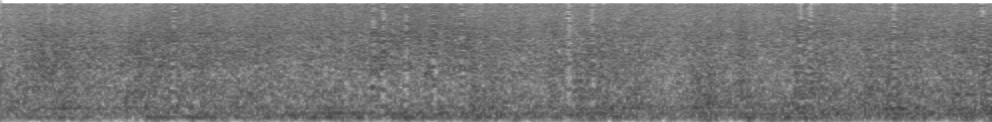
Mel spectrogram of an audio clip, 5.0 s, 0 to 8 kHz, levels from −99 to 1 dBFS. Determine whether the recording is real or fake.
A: real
